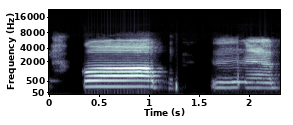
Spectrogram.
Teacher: জিহ্বার গোড়া তার বরাবর উপরের তালুর সঙ্গে লাগিয়ে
